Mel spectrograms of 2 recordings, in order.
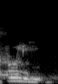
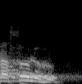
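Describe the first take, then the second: First: The word's final vowels are 'i' sounds. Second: The word's final vowels are 'u' sounds. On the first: God disowns both the idolaters and the Prophet. The speaker calls it wrong. "the vowel was changed and it was said wrongly" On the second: God and the Prophet both disown the idolaters. The speaker calls it right. "The Prophet has nothing to do with the mushrik"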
